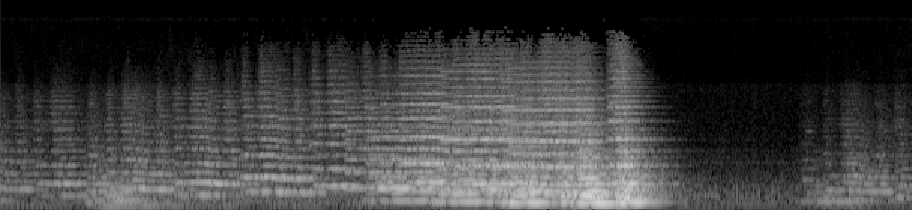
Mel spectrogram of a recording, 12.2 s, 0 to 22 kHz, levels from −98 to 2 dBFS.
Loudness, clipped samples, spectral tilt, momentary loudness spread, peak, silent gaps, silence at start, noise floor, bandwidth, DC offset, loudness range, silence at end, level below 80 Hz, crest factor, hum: -25 LUFS; under 0.1%; -6 dB/octave; 24 LU; -8 dBFS; none; 0 s; -61 dBFS; 12.5 kHz; under 0.1%; 16 LU; 0 s; -58 dBFS; 20 dB; none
